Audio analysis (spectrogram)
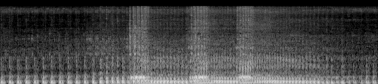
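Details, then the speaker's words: Apollo 125cc ATV after upgrade to fully adjustable aftermarket carburetor (stock ran lean) and throttle cable adjustment: steady thumping idle, three clean blips; slightly noisy valves possibly need adjusting, runs well with more power. "kind of here a little noisy but i think sounds good"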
